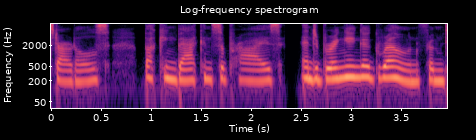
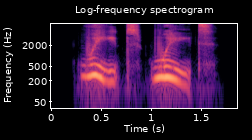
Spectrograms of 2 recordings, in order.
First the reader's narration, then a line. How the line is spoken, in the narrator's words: Sam gasps, struggling back, trying to recapture his control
